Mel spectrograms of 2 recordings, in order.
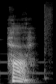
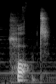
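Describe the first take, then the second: First: The final t is left out entirely. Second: The final t is fully released. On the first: The speaker calls it wrong. "if I just didn't pronounce the T" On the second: The speaker calls it right. "you could pronounce it with the t"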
